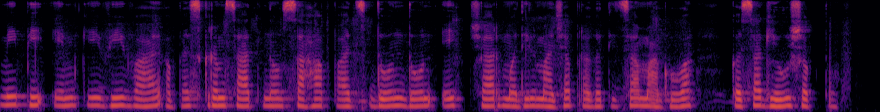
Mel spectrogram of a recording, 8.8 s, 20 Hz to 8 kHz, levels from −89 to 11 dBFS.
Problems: none marked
